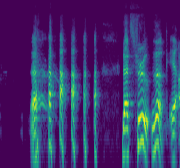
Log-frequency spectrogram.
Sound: laughing

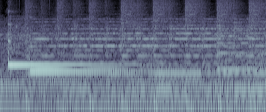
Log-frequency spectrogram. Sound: doorbell rings

